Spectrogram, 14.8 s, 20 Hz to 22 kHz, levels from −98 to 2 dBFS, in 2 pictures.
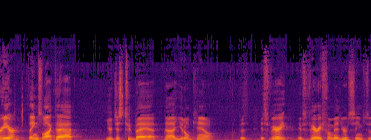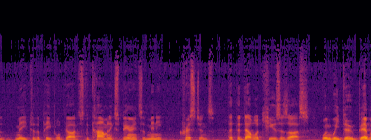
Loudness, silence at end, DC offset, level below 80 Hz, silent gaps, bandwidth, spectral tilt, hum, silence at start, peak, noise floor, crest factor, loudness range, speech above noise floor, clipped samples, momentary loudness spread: -30 LUFS; 0 s; under 0.1%; -50 dBFS; none; 16.5 kHz; -4.5 dB/octave; none; 0 s; -10 dBFS; -53 dBFS; 20 dB; 7 LU; 23 dB; under 0.1%; 15 LU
